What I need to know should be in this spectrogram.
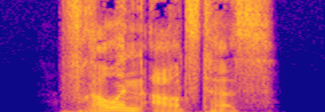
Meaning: genitive singular of Frauenarzt
- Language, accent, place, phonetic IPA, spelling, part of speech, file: German, Germany, Berlin, [ˈfʁaʊ̯ənˌʔaːɐ̯t͡stəs], Frauenarztes, noun, De-Frauenarztes.ogg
